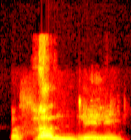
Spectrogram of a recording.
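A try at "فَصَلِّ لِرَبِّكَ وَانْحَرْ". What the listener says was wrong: فصل لی ربی کا وانحر. لام کو لام سے جدا کرنا ہے. پہلا الگ ہے دوسرا الگ ہے. لی ربی کا یہ الگ کلمہ ہے.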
